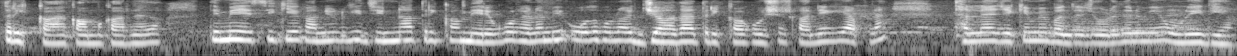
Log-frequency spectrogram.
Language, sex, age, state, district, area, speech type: Dogri, female, 18-30, Jammu and Kashmir, Reasi, rural, spontaneous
